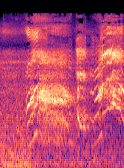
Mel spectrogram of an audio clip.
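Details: High-pitched newborn cry in two short bursts over a noisy room background, at a difficult birth after labour pain.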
